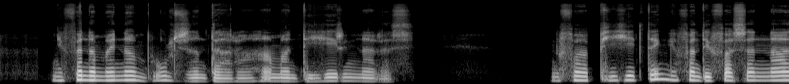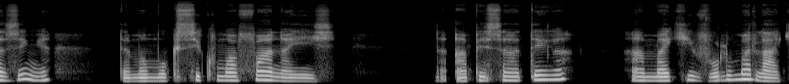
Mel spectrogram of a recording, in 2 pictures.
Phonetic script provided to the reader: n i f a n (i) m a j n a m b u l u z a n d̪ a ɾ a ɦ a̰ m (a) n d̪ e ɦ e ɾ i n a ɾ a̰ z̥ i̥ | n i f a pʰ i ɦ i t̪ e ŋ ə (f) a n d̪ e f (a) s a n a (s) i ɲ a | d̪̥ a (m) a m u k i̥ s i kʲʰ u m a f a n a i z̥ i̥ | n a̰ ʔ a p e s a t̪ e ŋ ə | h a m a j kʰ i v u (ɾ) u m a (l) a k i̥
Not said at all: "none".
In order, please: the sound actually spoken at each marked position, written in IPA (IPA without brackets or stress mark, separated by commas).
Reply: a, a, f, a, z, m, l, l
